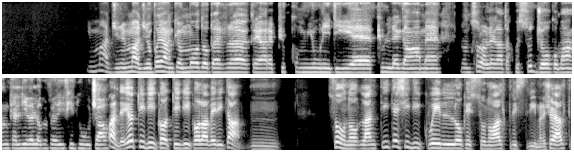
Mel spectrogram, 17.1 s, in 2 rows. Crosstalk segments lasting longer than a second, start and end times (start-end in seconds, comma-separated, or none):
none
